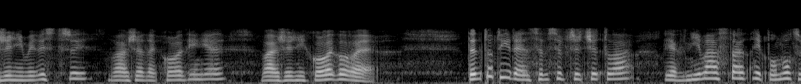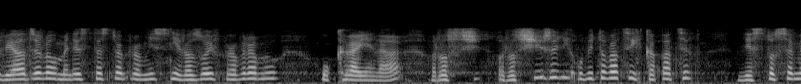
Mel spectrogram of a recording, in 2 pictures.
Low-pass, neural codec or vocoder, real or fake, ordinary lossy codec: 5.4 kHz; autoencoder, 22.05 kHz, a latent of 192 numbers a frame, VITS, trained on many speakers; fake; AAC, 32 kbps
